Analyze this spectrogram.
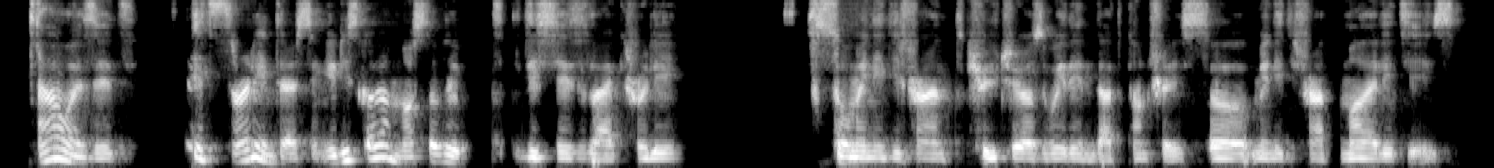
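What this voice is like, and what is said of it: French accent. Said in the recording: “I'm detecting a French accent”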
